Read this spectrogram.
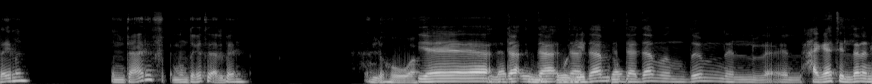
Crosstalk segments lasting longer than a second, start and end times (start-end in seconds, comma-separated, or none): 4.9-6.3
